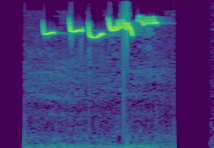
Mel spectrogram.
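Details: Short-toed treecreeper heard on a hillside path near Castel Finans above Saint-Aignan sings its recognisable, endlessly repeated brief, high, thin phrase of about five to six notes, rising slightly toward the end, lasting under two seconds.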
